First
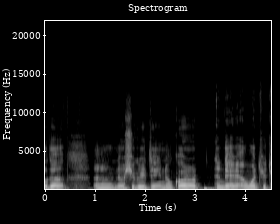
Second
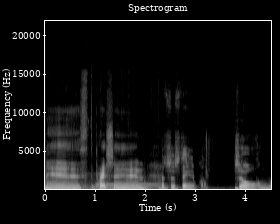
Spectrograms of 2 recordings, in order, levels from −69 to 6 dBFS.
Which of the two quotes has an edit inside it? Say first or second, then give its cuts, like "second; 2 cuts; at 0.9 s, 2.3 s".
second; 1 cut; at 2.2 s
